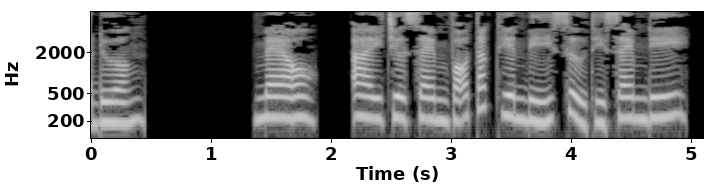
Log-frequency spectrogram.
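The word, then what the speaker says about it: võ Tắc Thiên (武则天): Học võ Tắc Thiên, xưng đế, võ Tắc Thiên, cũng được đọc là Vũ Tắc Thiên, thường gọi võ hậu hoặc thiên hậu, là một phi tần ở hậu cung của đường Thái Tông Lý Thế Dân.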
